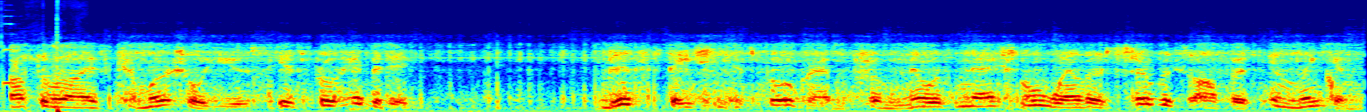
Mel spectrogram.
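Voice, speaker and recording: A man's voice: medium pitch, expressive, fairly quick. A synthetic text-to-speech man reading scripted weather forecasts as an automated radio announcer, in a stilted delivery. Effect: synthetic voice over weather radio. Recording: muffled, noisy weather radio speaker.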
